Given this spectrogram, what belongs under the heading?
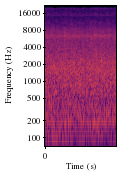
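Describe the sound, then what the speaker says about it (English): Hard, steady rain falls outdoors during a car body repair, a dense continuous hiss with no gaps and no voices. "So it's raining pretty hard here"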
